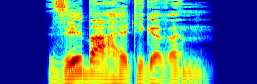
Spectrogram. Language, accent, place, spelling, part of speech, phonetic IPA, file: German, Germany, Berlin, silberhaltigerem, adjective, [ˈzɪlbɐˌhaltɪɡəʁəm], De-silberhaltigerem.ogg
- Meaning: strong dative masculine/neuter singular comparative degree of silberhaltig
